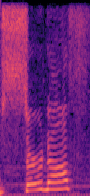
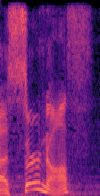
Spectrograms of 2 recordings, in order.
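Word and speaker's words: Tsernoth: yep a necromancer named cernoth the t is silent t-s-e-r-n-o-t-h a cernos from the city of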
